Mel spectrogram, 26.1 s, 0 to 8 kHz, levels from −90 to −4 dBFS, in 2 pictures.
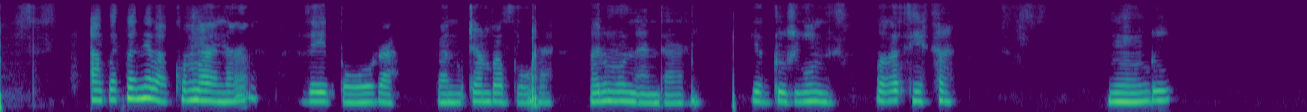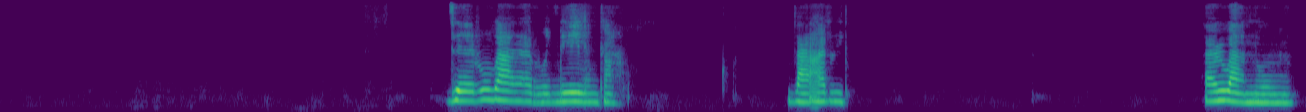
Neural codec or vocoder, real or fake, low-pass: codec, 24 kHz, 1 kbps, SNAC; fake; 7.2 kHz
